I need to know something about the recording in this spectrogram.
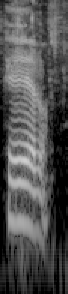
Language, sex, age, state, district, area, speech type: Assamese, male, 30-45, Assam, Darrang, rural, spontaneous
